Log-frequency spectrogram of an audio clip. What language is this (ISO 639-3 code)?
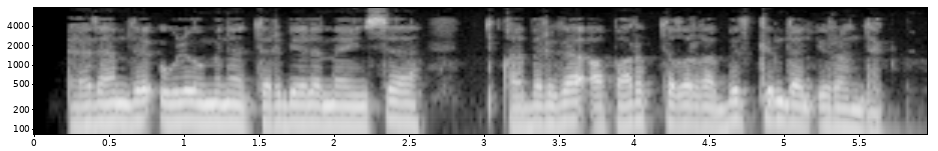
bak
